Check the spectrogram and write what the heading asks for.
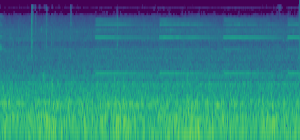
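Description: Steady low road and engine rumble heard inside the cabin of a moving car. From about two seconds in, a faint thin high tone sounds in spells of about a second each, with short gaps between them.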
